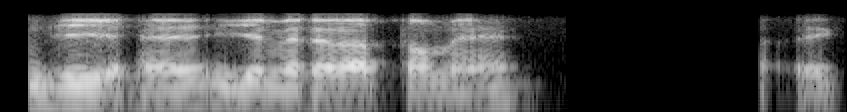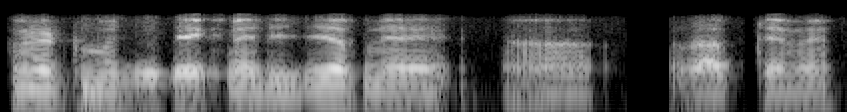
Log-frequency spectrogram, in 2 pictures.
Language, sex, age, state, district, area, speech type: Urdu, male, 18-30, Delhi, South Delhi, rural, conversation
